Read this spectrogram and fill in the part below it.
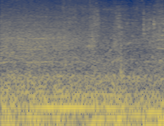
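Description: A vehicle engine rumbles steadily while driving on a road.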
